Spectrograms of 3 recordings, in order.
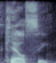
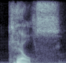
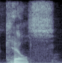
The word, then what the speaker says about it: Kelce: So anyway, Travis Kelce is not really Travis Kelce because his name is supposed to be pronounced Travis Kelce. There's no E sound on the end of it. Really? It's Travis Kelce.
